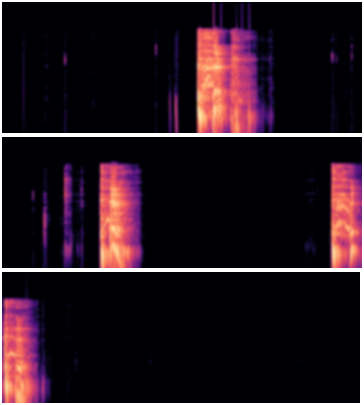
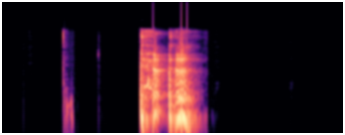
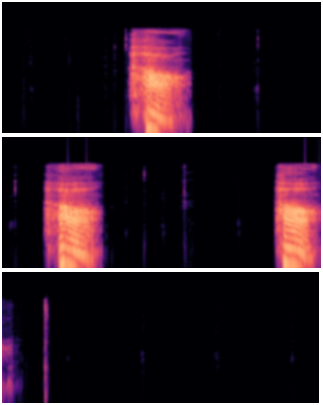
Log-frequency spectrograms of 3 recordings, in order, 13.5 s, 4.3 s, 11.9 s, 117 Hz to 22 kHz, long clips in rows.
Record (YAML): three_cough_length: 13.5 s
three_cough_amplitude: 31385
three_cough_signal_mean_std_ratio: 0.23
cough_length: 4.3 s
cough_amplitude: 30267
cough_signal_mean_std_ratio: 0.27
exhalation_length: 11.9 s
exhalation_amplitude: 28323
exhalation_signal_mean_std_ratio: 0.25
survey_phase: beta (2021-08-13 to 2022-03-07)
age: 65+
gender: Male
wearing_mask: 'No'
symptom_cough_any: true
smoker_status: Ex-smoker
respiratory_condition_asthma: false
respiratory_condition_other: false
recruitment_source: REACT
submission_delay: 1 day
covid_test_result: Negative
covid_test_method: RT-qPCR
